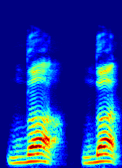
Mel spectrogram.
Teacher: keluar dari dua sisi tepi pangkal lidah bertemu dengan sesuatu yang berada di hadapan yakni gigi Graham atas do do bukan do ya Dod itu tertutup tebal do do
